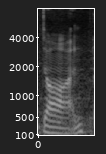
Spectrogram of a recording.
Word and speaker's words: Dawn: from Cape Cod so people say my name Don okay so it always just depends on where you're from don't dawn from the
